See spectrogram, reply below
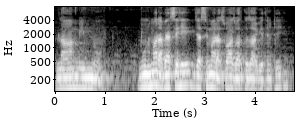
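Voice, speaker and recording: A man's voice: mid-range voice, fairly even intonation, moderate pace. A man teaching students how to write letters, explaining each stroke patiently and step by step. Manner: patient, step-by-step, repeats "ठीक है". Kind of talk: handwriting lesson. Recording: echoey room with faint background noise.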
